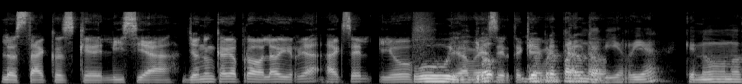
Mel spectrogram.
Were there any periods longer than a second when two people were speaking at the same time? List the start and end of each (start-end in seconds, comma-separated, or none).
4.1-6.1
